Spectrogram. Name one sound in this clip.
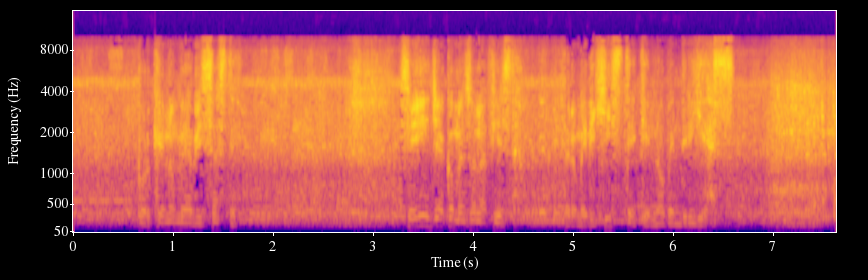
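A man speaks into a phone in a low, tense voice.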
